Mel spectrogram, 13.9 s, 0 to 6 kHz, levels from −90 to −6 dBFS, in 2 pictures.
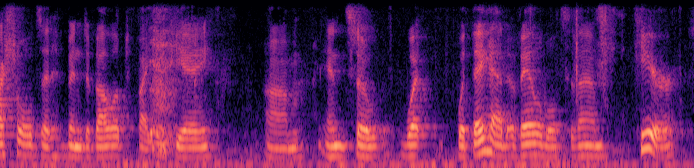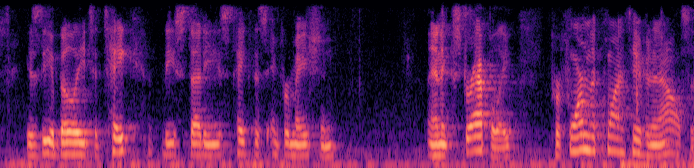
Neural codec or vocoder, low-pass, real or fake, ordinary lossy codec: none; 5.4 kHz; real; Opus, 32 kbps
